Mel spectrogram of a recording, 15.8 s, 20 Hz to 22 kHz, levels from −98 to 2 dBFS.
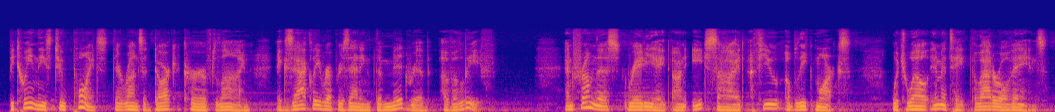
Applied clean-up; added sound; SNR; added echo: neural separator model SepFormer DNS4.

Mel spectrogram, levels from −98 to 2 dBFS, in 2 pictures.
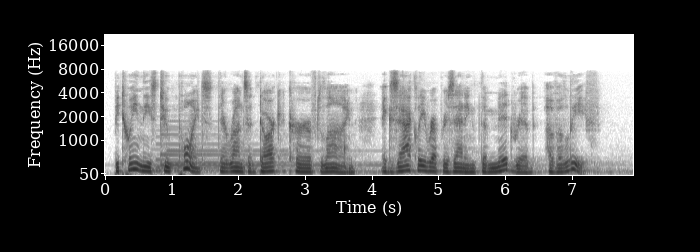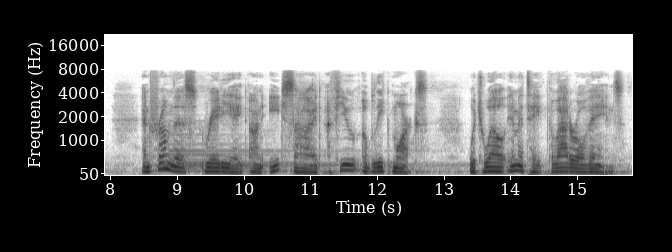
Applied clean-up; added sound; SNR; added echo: none; Guitar; 20 dB; reverberation time 0.2 s.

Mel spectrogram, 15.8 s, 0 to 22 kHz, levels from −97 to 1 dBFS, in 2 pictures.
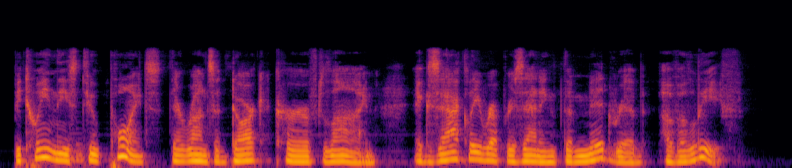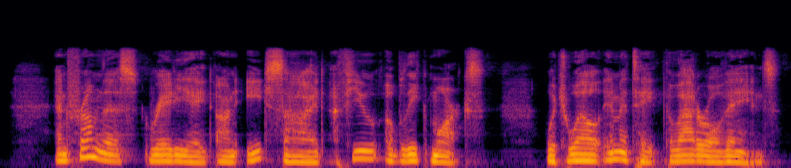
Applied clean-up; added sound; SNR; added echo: neural mask model DeepFilterNet 3.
